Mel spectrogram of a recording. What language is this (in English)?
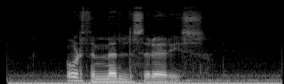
Kabyle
